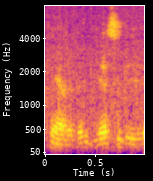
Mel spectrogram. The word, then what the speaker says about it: Canada: it is it pronounced Canada yes it is it's just like the country is always people so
